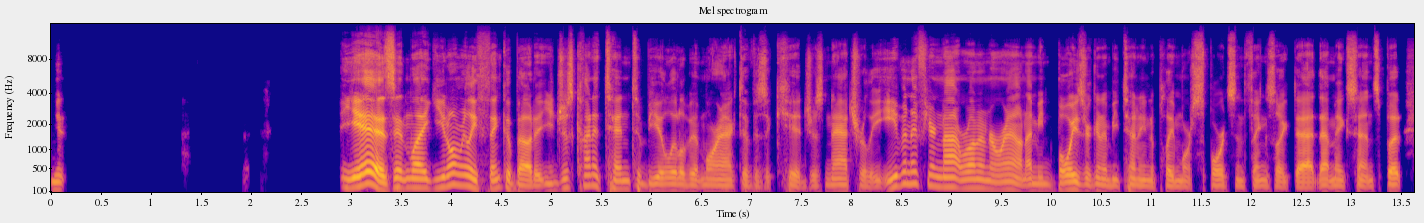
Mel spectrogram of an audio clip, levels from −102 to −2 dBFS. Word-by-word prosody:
y 125 0 -5 2.8
Yes, 165 +4 +10
and, 155 -1 0
like, 150 -2 +4
you 150 +3 -3
don't 195 +2 0
really 175 -5 +3
think 135 +2 -4
about 95 -2 0
it, 95 - -3
you 110 - -6
just 145 +6 0
kinda 185 0 -3
tend 130 -4 -2
to - - -5
be 110 0 -8
a 105 - -2
little 105 -1 -4
bit 100 -1 -7
more 100 0 -4
active 95 -1 -4
as 85 -1 -4
a - - -14
kid, 95 -6 -7
just 90 +1 -6
naturally, 100 -4 -3
even 215 - -3
if 220 -2 -4
you're 185 - -1
not 165 -2 +1
running 145 -1 -2
around, 125 -4 -1
I - - 0
mean, 105 0 -8
boys 115 +2 0
are 105 - -4
gonna 100 -1 -5
be 95 0 -9
tending 95 0 -6
to 90 - -9
play 90 - -6
more 90 -1 -9
sports 95 0 -2
and 90 -2 -12
things 90 0 -7
like 85 -1 -7
that, 80 0 0
that 100 - -2
makes 95 -2 -4
sense, 90 -1 -3
but - - -2
105 Hz, 225 wpm, -24 LUFS, 95-145 Hz, 2.8 s, Yes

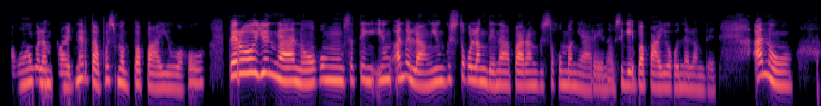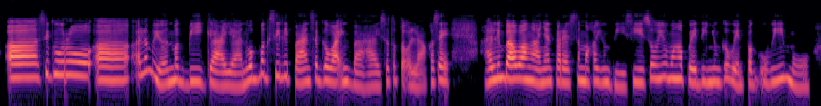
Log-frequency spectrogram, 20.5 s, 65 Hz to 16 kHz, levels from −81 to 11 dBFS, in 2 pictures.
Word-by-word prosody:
Ako 170 - -17
nga 225 - -1
walang 215 -2 -1
partner, 185 +10 -3
tapos 245 +3 -1
magpapayo 185 -6 -3
ako. 220 +4 -9 0.3
Pero 365 +4 +9
'yon 365 -1 +3
nga 245 -4 +7
ano, 215 -2 +1
kung 255 -2 0
sa 245 - -10
ting 255 -1 -4
yung 260 +1 -1
ano 285 +3 +1
lang, 200 -7 +1
yung 240 +1 -2
gusto 265 +3 -7
ko 260 - +1
lang 235 -1 +1
din 200 -2 -5
na 195 -1 -2
parang 195 0 0
gusto 195 +2 -13
kong 205 -1 -7
mangyari 165 -3 -9
ano, 155 - -12
sige 200 -2 -3
ipapayo 180 -2 -2
ko 170 - -8
na 170 0 -9
lang 165 -1 -12
din. 150 -1 -20 0.5
Ano, 210 - +3 0.4
ah, 290 0 +9
siguro, 335 -2 0
ah, 250 -1 +2
alam 405 +3 -4
mo - - -5
'yon 210 0 -3
magbigayan, 210 -5 -3
'wag 265 +1 -1
magsilipan 280 -8 -3
sa 275 - -4
gawaing 235 -2 0
bahay, 185 -2 -7
sa 215 - -10
totoo 240 - -8
lang. 90 0 -8
Kasi 255 +3 -4 0.4
halimbawa 270 +3 +5
nga 240 -2 +1
niyan, 230 +1 -4
parehas 225 -2 -3
naman 235 -1 -2
kayong 230 -2 -5
busy, 195 +4 -8
so 280 +5 -4
yung 280 +1 -4
mga 275 -1 0
puwede 225 0 -2
niyong 230 0 -3
gawin 220 -7 -6
pag-uwi 230 +5 -5
mo 180 -9 -6
230 Hz, 195 wpm, -22 LUFS, 195-265 Hz, 0.5 s, Pero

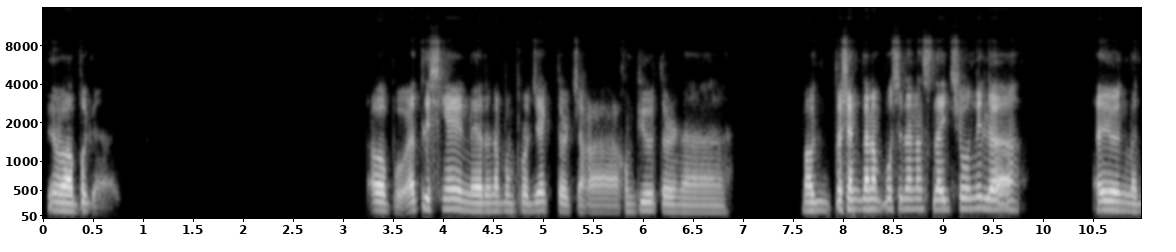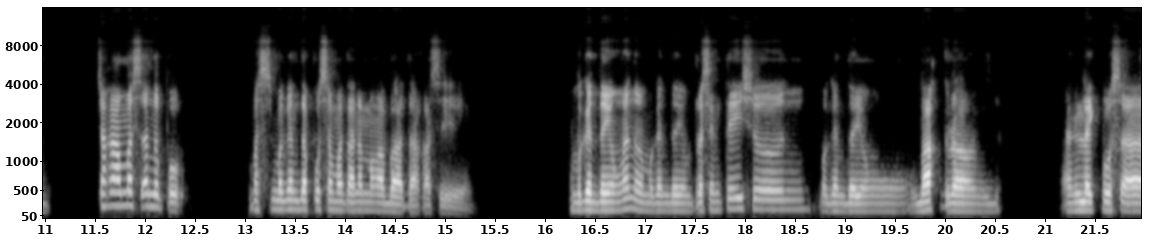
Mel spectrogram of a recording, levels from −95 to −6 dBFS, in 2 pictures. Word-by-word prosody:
Yung 150 - 0
mga 135 - +6
paga 145 +2 -5 2.7
Opo, 150 -2 0
at 150 - +3
least 175 0 0
ngayon 175 -2 +2
mayro'n 140 -1 +1
na - - +3
pong 140 -1 -7
projector 140 -1 -3
'tsaka 115 -1 -7
computer 130 -1 -4
na 120 -1 -6 1.1
magpresent 150 +4 +1
na 170 - +7
lang 170 - +4
po 175 0 -5
sila 175 0 -2
ng 175 0 -5
slide 165 -1 0
show 180 0 -2
nila. 175 - +1 0.7
Ayun, 155 -1 +3
mag 130 -2 -5 0.6
'tsaka 225 +1 +4
mas 235 0 +2
ano 215 -1 +1
po, 430 0 -4 0.6
mas 160 -1 -5
maganda 160 0 +2
po 165 - -11
sa 160 - 0
mata 150 -1 +1
ng 150 - -2
mga 145 -1 0
bata 130 -2 +2
kasi 90 -4 -10 1.0
maganda 150 0 +6
'yong 150 +3 +1
ano, 170 -3 +1
maganda 140 -1 -5
'yong 135 - -6
presentation, 165 +1 -3
maganda 135 -1 -2
'yong 135 0 -7
background. 135 -2 +3 0.6
Unlike 145 +1 +3
po 150 - +2
sa - - +3
150 Hz, 135 wpm, -24 LUFS, 135-165 Hz, 2.7 s, na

